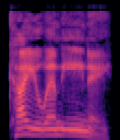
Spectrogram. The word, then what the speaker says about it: cumini: But fear not, pronouncing it is easier than it seems. Here's a quick breakdown. Syzygium, Syzygium. Cumini, Cumine.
